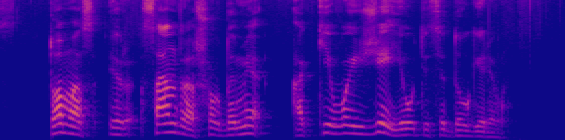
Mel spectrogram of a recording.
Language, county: Lithuanian, Kaunas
